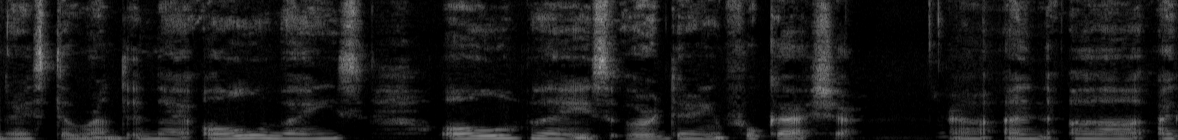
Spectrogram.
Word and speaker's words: focaccia: So they teach me that it's pronounced focaccia and maybe new Norwegian, not fluent, but Norwegian I knew good.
